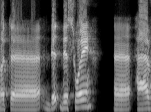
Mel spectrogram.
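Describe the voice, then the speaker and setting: In a Quebec accent, a man speaks with a fairly high pitch. The recording is very clean, and the background is silent. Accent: French Canadian accent in English. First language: French. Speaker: DIY off-road vehicle builder. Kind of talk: tutorial. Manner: halting.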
